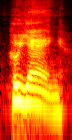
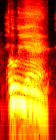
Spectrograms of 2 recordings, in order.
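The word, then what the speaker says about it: Huyang: How do you pronounce his name? Hu Yang. Hu Yang.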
